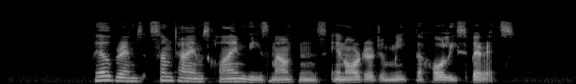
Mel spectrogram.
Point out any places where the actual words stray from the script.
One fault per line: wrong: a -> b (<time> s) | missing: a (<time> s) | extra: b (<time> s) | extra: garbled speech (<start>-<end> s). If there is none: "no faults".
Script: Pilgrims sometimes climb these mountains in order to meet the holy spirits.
no faults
